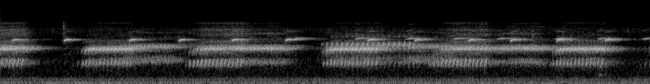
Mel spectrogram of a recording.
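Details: Frogs croaking in a mating chorus, males luring females with long, buzzy trilled calls that run together into sustained bouts, broken by one clear pause and sprinkled with short bright chirps.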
